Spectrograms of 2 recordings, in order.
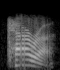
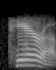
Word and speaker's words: Tara: from New York and my name is actually pronounced Tara but nobody can say Tara unless they're from New York I usually get Tara like tear a piece of paper and a half and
